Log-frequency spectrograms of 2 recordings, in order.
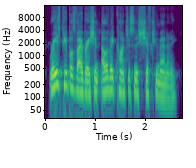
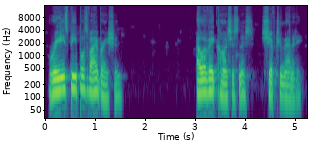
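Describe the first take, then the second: First: The phrase is spoken at a normal, quicker pace. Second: The phrase is spoken at a slower, deliberate pace.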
